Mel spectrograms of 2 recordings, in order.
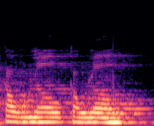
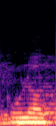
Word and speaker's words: câu lô: Đúng là chúng ta phải đọc câu lô, chứ không có đọc cái chữ Kulo Kulo, tại vì đây là phiên âm theo kiểu xưa đó.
